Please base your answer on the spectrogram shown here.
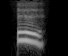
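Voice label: "ㅡ", Korean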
